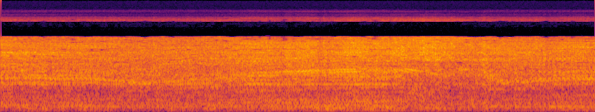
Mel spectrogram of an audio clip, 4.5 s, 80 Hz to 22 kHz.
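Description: Yamaha FZ V3's 149 cc single-cylinder engine pulling away in first gear, its pitch rising as the bike gains speed.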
